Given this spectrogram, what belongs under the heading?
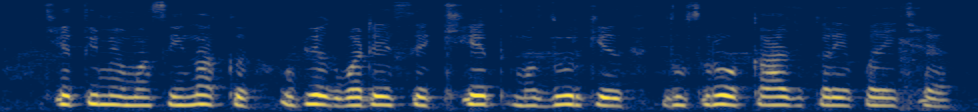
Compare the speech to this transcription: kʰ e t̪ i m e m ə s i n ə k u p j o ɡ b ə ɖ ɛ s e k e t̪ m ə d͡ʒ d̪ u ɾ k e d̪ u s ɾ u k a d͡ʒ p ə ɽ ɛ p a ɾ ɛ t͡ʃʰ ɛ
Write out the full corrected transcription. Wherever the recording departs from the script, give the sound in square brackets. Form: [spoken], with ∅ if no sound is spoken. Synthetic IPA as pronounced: kʰ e t̪ i m e m ə s i n ə k u p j o ɡ b ə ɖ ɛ s e [kʰ] e t̪ m ə d͡ʒ d̪ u ɾ k e d̪ u s ɾ [o] k a d͡ʒ [k] ə [ɾ] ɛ p [ə] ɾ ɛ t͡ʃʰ ɛ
